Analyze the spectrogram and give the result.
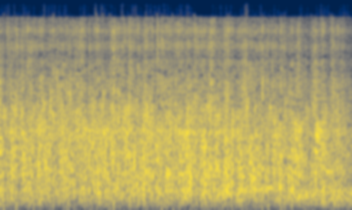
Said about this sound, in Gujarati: પહેલાં તો તમે બધા તાળીઓ પાડો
